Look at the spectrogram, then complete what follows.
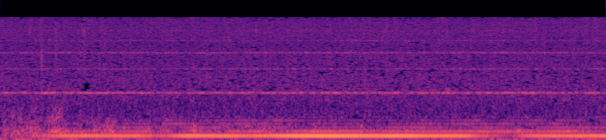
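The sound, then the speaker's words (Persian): Steady rain hisses throughout while deep, rolling thunder rumbles, swelling and easing in long low waves. No one speaks. “زیر باران دوشنبه بعد از ظهر اتفاقی مقابلم رخ داد”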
